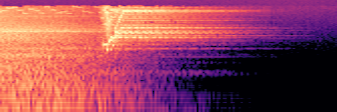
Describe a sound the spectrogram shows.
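A bright chime rings out and slowly fades.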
